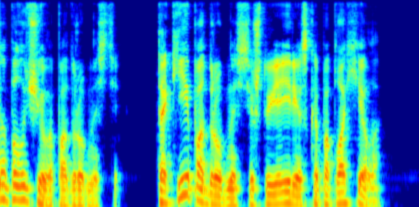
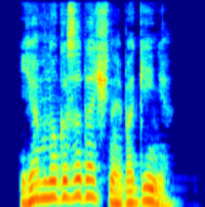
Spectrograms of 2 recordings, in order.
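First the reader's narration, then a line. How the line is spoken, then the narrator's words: Soft. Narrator (Russian): мягко сказала Инанна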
